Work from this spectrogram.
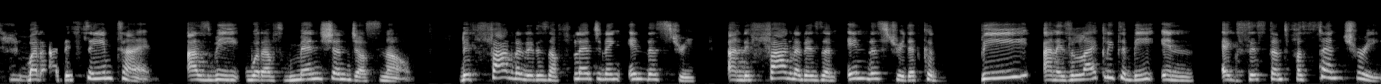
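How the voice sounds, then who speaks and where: This woman has an ordinary speaking voice, pitched fairly high. She talks at a moderate pace with lively intonation. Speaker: economics and trade expert. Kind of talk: interview on a podcast.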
